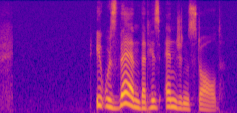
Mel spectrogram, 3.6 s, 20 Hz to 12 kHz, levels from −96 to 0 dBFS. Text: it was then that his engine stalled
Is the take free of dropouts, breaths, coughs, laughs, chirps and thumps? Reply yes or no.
yes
